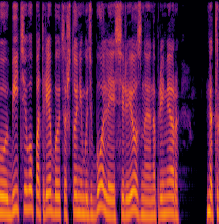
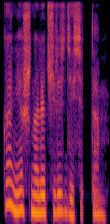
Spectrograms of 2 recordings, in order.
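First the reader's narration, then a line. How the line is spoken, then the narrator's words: Female mutter. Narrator (Russian): пробормотала дознавательница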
